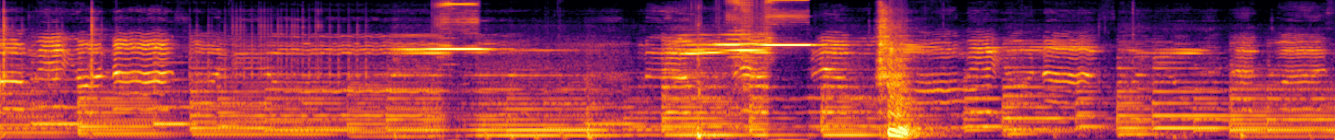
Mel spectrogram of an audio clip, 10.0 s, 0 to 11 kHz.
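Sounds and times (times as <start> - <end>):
girl singing into a microphone: 0.0 - 4.0, 4.8 - 10.0
electronic keyboard accompaniment: 0.0 - 10.0
shrill high tone: 2.8 - 4.4, 5.0 - 6.4.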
